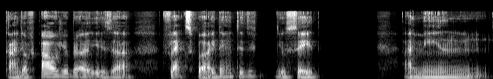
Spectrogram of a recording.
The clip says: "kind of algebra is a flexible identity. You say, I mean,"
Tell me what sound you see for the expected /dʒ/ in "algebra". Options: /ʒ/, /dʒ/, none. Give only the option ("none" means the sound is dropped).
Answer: /ʒ/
